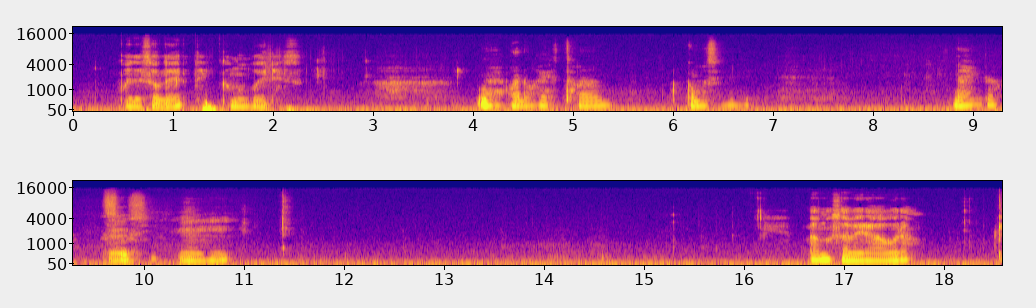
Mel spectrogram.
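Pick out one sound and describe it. A young woman mumbles sleepily in short bursts, close by.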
